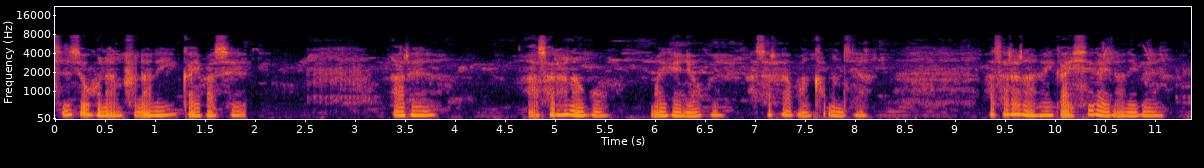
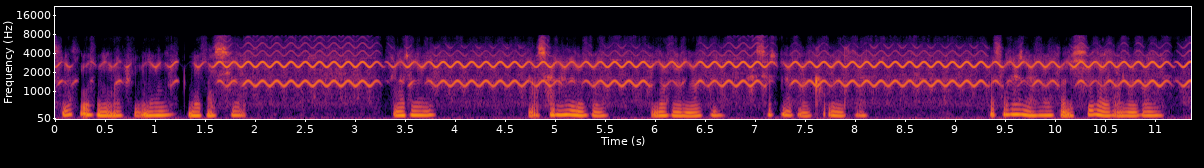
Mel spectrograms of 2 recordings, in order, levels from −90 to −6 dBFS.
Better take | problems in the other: first | noise reduction (neural diffusion model UNIVERSE++)

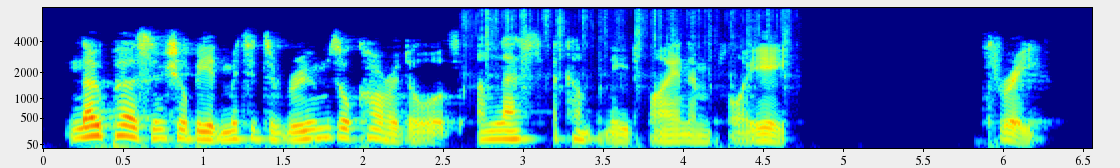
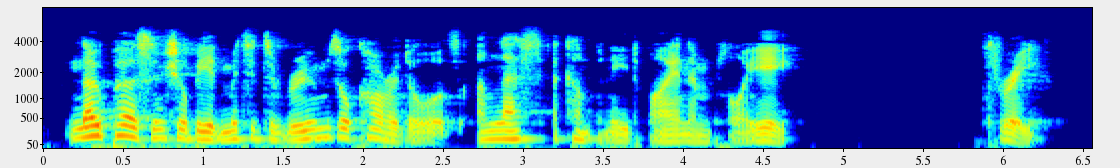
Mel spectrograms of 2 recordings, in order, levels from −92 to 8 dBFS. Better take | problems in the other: second | noise reduction (neural mask model RNNoise)

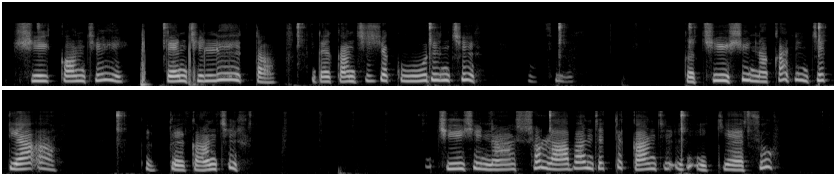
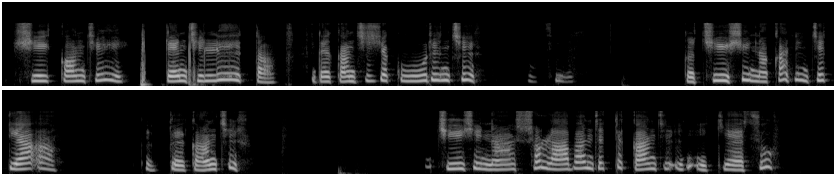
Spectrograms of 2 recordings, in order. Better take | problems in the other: second | background sound (Rattle (instrument)); 16 dB below the speech

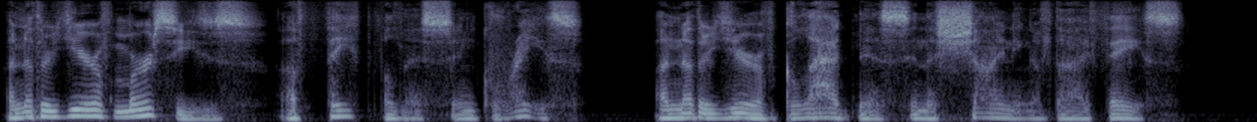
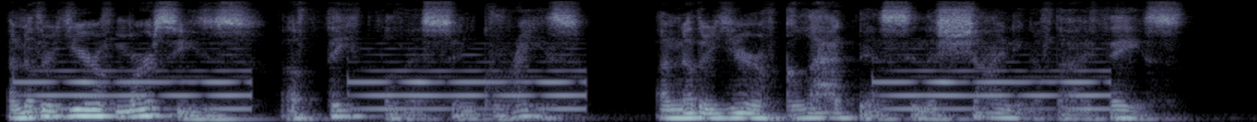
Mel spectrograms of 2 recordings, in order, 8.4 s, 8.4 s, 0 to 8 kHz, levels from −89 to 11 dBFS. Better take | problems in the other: first | background sound (Organ); 10 dB below the speech // room echo; dies away in 0.4 s

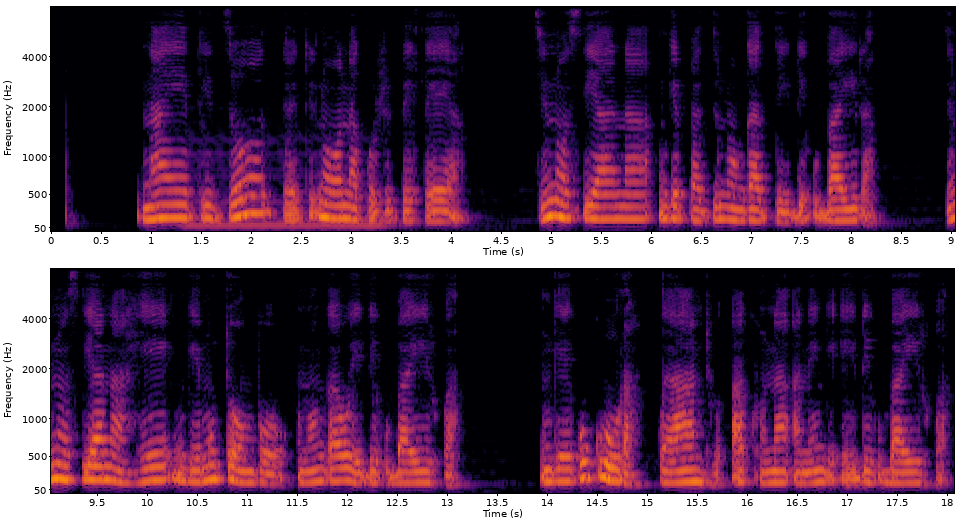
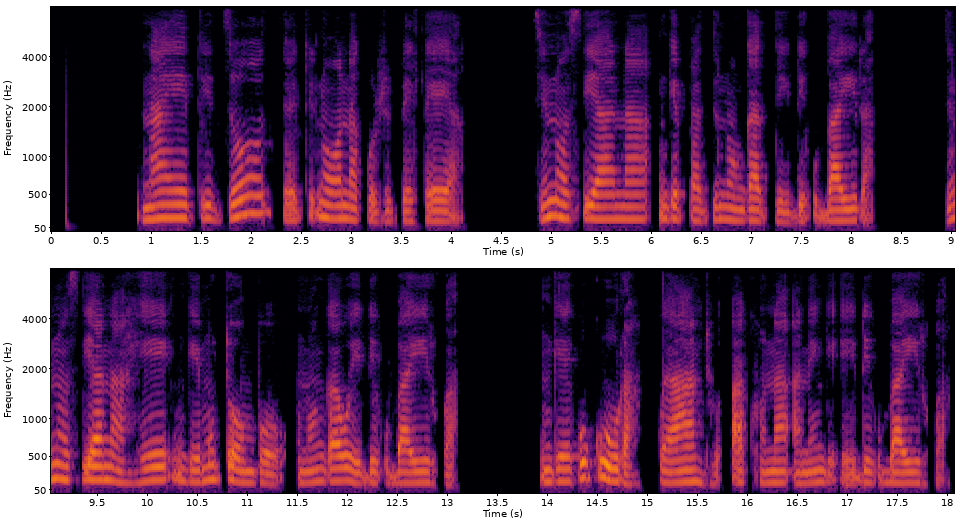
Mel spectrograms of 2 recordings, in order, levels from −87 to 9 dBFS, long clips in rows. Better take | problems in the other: second | background sound (Bowed string instrument); 19 dB below the speech // room echo; dies away in 0.2 s

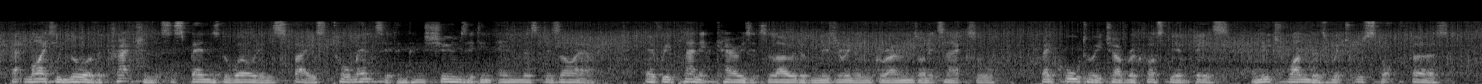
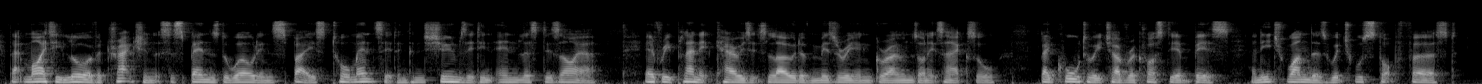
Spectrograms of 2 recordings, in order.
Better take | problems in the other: second | background sound (Domestic sounds, home sounds); 13 dB below the speech // room echo; dies away in 1.9 s

